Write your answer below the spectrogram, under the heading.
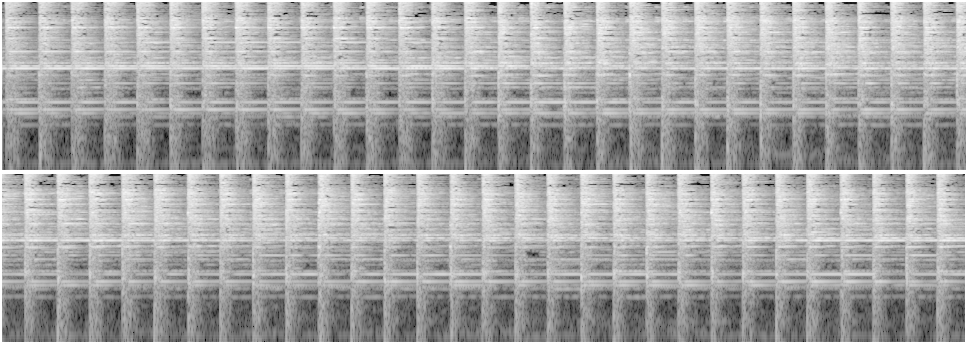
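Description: Temple bells rung for an aarti, struck in a fast, even, unbroken rhythm, with their ringing tones carrying on between strikes.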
